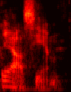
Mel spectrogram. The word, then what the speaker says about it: Chaosium: in the 90s and i'm gonna go with how they pronounce it which is calcium it was chaosium yeah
